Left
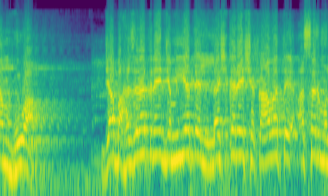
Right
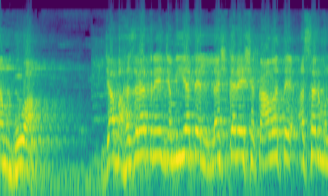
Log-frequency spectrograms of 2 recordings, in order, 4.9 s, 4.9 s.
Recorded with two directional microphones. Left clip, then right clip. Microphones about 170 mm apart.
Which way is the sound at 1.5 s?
25° left (ahead or behind).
